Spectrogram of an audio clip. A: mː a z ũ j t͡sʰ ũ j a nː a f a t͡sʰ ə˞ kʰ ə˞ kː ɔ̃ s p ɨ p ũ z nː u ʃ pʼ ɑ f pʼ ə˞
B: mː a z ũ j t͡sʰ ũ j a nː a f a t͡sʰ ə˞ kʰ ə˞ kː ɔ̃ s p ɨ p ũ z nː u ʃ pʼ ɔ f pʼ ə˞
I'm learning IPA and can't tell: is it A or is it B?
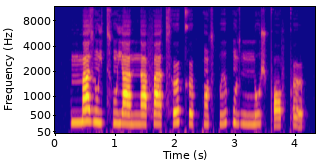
B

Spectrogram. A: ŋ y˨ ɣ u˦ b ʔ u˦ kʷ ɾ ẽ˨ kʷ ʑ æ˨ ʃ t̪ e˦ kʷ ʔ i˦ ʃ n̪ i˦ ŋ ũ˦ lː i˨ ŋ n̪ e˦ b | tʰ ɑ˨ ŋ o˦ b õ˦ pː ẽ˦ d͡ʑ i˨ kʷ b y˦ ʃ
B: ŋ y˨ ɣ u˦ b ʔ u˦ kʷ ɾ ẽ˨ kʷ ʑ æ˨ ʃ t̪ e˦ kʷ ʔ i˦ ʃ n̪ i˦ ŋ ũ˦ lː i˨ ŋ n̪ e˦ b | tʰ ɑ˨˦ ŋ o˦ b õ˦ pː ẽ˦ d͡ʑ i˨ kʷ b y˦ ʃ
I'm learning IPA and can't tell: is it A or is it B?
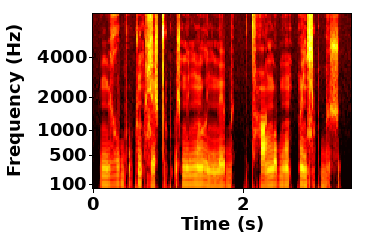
B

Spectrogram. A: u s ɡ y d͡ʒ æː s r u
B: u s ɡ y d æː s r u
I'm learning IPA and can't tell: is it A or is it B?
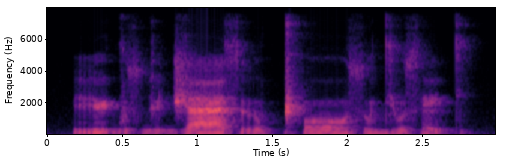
A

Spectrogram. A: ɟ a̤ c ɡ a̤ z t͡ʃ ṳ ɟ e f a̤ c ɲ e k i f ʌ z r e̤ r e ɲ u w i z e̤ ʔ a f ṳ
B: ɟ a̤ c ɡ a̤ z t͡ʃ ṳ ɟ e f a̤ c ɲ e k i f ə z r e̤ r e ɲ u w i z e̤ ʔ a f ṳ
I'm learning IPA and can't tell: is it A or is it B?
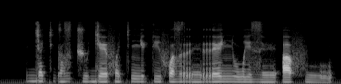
A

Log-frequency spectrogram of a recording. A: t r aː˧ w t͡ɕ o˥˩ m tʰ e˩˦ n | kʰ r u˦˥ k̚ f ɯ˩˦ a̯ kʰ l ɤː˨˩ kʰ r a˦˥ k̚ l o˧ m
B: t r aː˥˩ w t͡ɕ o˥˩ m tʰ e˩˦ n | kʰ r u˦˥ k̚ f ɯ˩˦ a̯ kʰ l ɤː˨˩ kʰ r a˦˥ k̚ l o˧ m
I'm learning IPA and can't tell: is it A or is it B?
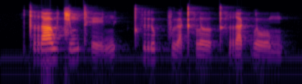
B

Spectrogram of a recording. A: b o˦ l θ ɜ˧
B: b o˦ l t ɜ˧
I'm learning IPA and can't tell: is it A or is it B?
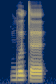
B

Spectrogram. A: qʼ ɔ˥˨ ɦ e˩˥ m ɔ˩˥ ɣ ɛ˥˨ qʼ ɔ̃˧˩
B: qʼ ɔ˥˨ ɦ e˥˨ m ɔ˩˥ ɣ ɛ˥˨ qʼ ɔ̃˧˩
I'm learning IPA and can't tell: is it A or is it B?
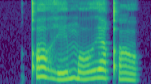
A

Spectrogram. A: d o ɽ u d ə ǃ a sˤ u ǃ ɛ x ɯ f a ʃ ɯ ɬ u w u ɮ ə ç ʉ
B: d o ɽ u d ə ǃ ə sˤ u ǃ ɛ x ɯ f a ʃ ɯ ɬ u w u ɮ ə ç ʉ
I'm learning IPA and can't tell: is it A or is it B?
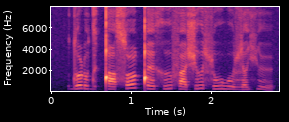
A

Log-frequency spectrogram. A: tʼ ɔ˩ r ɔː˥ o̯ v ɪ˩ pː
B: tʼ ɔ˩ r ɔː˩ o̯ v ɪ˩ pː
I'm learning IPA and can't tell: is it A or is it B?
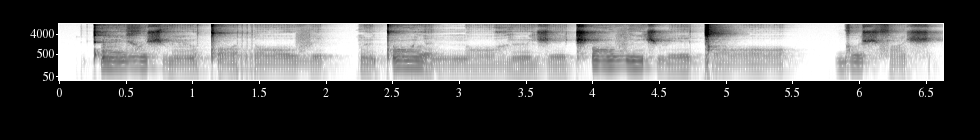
B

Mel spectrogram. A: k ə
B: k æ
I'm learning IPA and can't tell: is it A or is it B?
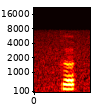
A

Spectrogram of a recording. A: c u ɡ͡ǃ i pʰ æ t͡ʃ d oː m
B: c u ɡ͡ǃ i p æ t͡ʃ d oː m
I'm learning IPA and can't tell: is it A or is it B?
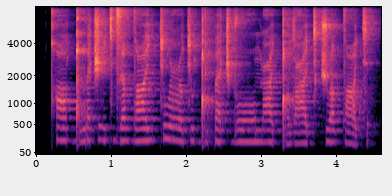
B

